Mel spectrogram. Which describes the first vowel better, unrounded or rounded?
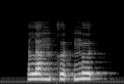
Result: unrounded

